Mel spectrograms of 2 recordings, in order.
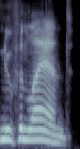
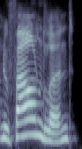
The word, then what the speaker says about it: Newfoundland: how I say it Newfoundland you hit land that's what the people from there have told me you hit land it's not Newfoundland oh yeah it's Newfound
